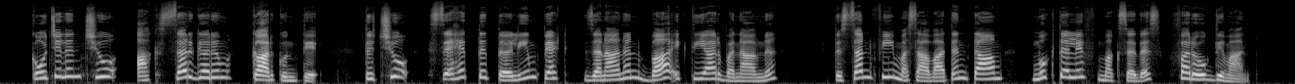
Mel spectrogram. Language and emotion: Kashmiri, neutral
